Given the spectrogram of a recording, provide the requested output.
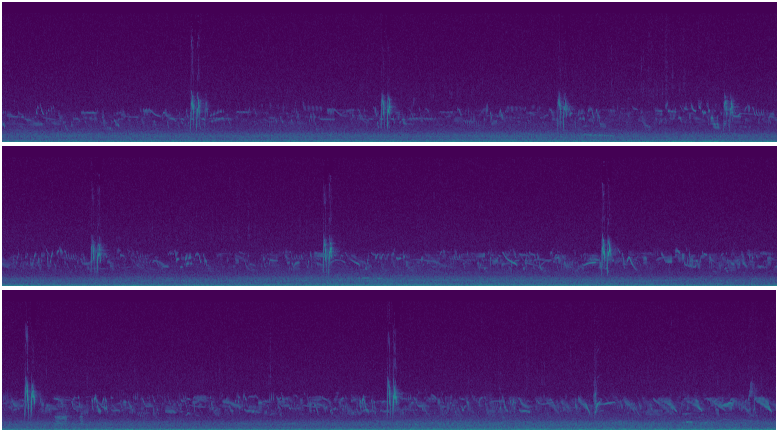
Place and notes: muck heap soundscape ... pre-amplified mics in SASS ... bird calls ... song ... pied wagtail ... skylark ... carrion crow ... chaffinch ... large muck heap in field waiting to be spread ...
